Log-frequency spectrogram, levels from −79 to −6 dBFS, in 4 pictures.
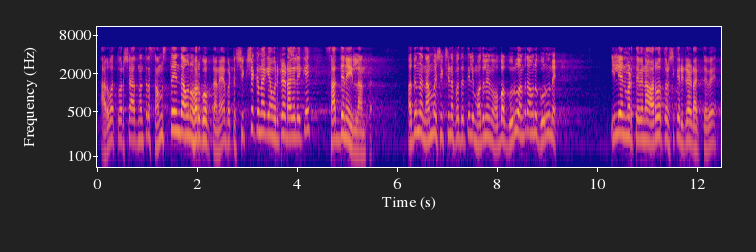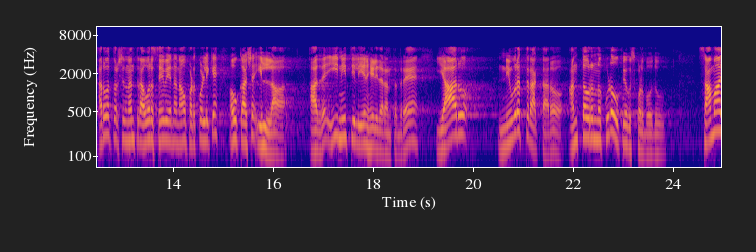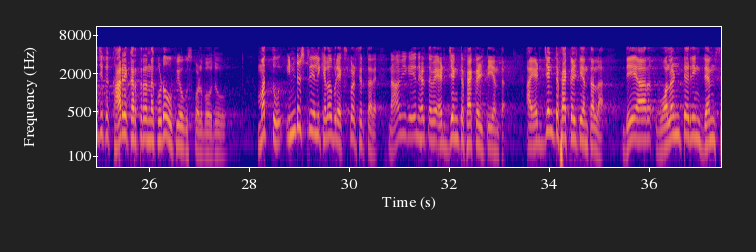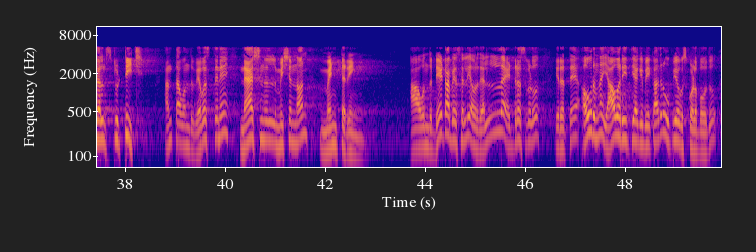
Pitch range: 160-205 Hz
